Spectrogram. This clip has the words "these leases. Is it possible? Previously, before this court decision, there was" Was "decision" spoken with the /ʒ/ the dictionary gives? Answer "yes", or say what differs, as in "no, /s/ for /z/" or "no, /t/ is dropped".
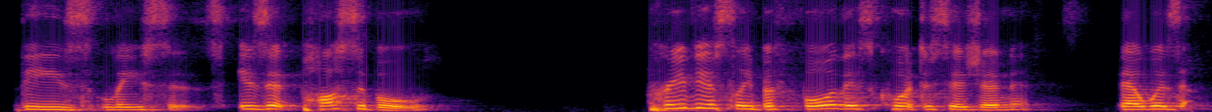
yes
